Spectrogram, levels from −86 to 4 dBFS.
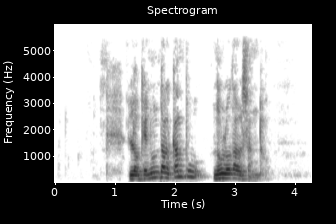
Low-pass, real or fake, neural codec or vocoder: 5.4 kHz; real; none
